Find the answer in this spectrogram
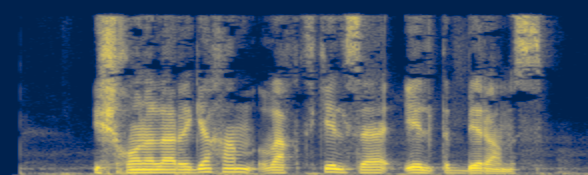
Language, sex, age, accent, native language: Uzbek, male, 18-24, Qashqadaryo, Uzbek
